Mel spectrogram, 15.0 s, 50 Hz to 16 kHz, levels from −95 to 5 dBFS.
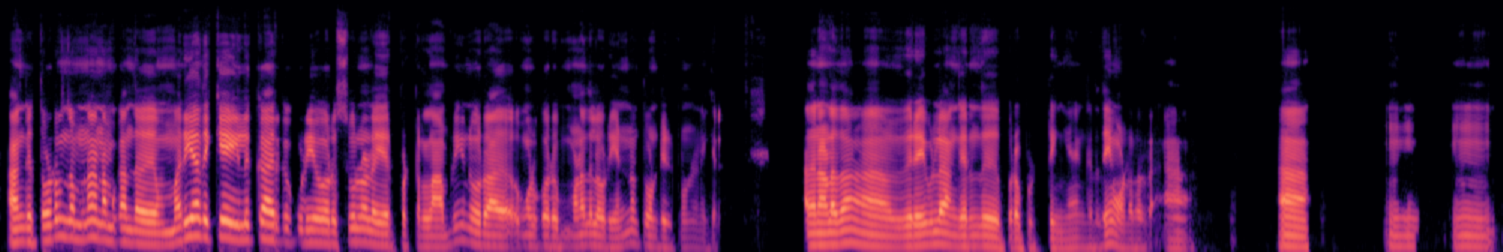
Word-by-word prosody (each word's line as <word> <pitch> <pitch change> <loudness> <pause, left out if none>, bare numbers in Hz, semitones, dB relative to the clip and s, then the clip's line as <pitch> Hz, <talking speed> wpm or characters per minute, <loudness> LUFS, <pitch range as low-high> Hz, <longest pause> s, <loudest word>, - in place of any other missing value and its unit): அங்கே 155 +1 0
தொடர்ந்தோம்னா, 200 +1 0
நமக்கு 165 -2 0
அந்த 145 -1 0 0.4
மரியாதைக்கே 210 +4 +5
இழுக்கா 180 +2 +2
இருக்கக்கூடிய 150 -2 -4
ஒரு 135 0 -2
சூழ்நிலை 155 -4 0
ஏற்பட்டுரலாம். 110 -2 -4
அப்படிங்கிற 160 +6 -8
ஒரு 125 - +2 0.3
உங்களுக்கு 115 -1 -6
ஒரு 110 - -3 0.2
மனதில 120 0 -3
ஒரு 105 - -7
எண்ணம் 130 +2 -13
தோன்றியிருக்கும்னு 100 -2 -10
நினைக்கிறேன். 90 -3 -21 0.8
அதனால 130 +1 +5
தான் 150 0 +1 0.5
விரைவில 125 +4 +3
அங்கிருந்து 115 0 -2 0.2
புறப்பட்டுட்டீங்க 95 0 -8
என்கிறதையும் 95 0 -5
உணரல. 90 -1 -13 0.2
ஆ. - - -8 2.2
ம், 110 0 -11 0.5
ம். 110 -1 -9
125 Hz, 115 wpm, -23 LUFS, 110-155 Hz, 2.2 s, மரியாதைக்கே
